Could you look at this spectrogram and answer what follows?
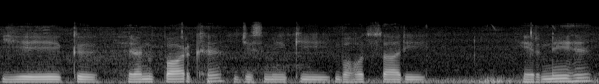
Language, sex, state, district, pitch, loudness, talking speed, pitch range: Hindi, male, Uttar Pradesh, Jalaun, 115 Hz, -26 LUFS, 110 wpm, 115-125 Hz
